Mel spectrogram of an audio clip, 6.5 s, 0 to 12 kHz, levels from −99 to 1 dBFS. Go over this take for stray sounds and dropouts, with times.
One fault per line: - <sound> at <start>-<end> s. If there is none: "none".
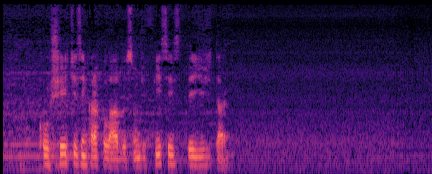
none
